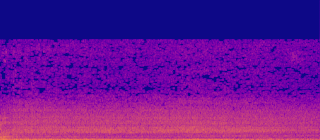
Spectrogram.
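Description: Steady low hum with an even hiss of background noise, fading slightly.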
